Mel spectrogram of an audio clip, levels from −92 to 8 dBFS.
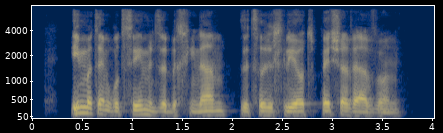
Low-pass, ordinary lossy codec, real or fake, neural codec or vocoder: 7.2 kHz; MP3, 64 kbps; fake; codec, 24 kHz, 6 kbps, HILCodec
